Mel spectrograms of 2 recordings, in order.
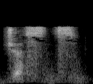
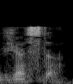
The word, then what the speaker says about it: gests: By the way, the word in line 2 is soft G. It's gests, as in gesture, or gesta. It's a French word.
